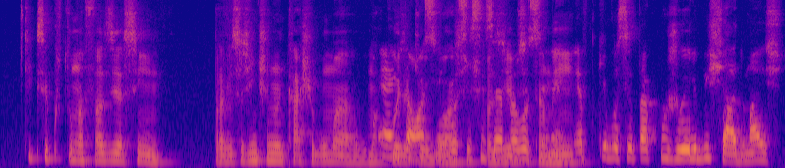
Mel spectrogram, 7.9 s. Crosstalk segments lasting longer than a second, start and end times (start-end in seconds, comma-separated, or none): 3.8-5.8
